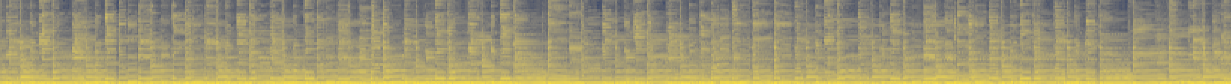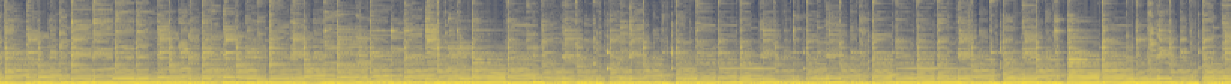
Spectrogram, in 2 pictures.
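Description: Sardinian guitar (sa ghitarra), a large acoustic guitar, strummed steadily in an unbroken rhythmic chord pattern, playing the accompaniment to a traditional Sardinian dance (ballo).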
